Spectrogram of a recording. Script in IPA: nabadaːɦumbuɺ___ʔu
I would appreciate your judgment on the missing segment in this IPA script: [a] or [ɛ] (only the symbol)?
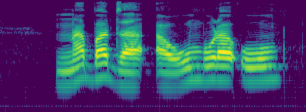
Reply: a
